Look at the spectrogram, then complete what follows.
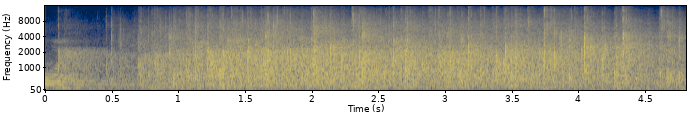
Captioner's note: audience applauding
